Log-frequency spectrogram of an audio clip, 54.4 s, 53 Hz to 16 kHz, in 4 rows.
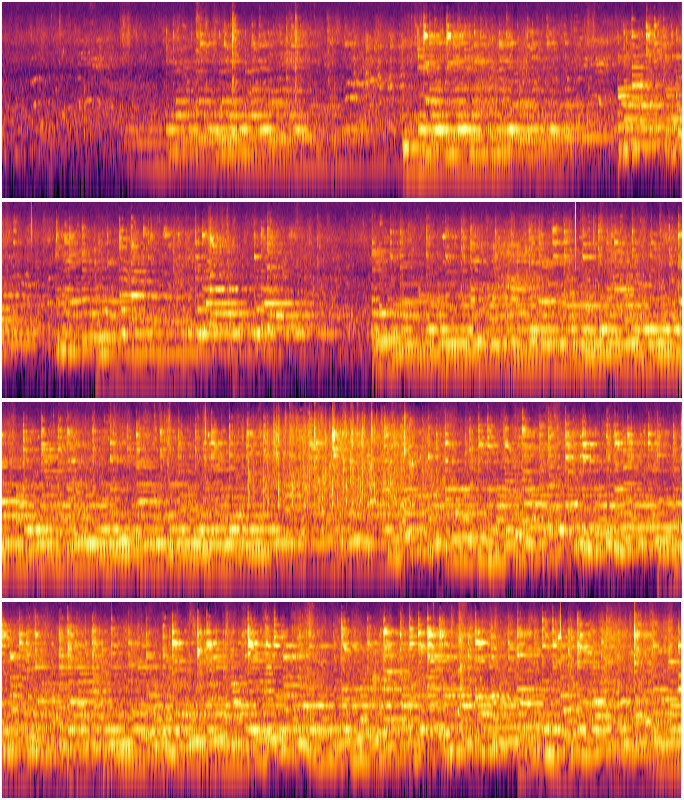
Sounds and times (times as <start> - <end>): Music: 2.5 - 54.3.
